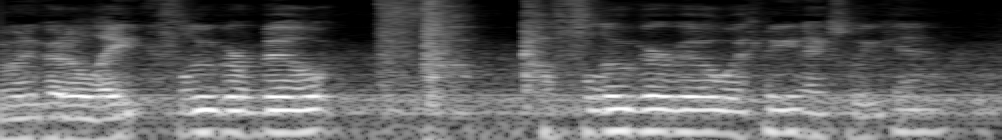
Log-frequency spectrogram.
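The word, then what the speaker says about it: Pflugerville: Oh, Flugerville. There's an L there. I didn't see. It's spelled P F L U.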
